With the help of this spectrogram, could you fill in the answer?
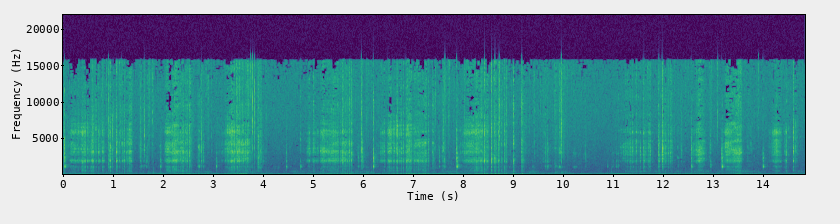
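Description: A solid pink dry soap bar, now narrowed, has its edges shaved with a metal utility blade in short scraping strokes. Quick, dry, crisp scrapes and shaving crackles repeat steadily over a soft low rumble, each stroke brief and without ring.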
